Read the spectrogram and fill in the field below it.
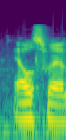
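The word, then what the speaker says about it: Elsweyr: elsewhere es e l SW e yr it's pronounced elsewhere so else we all do I'm looting everything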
